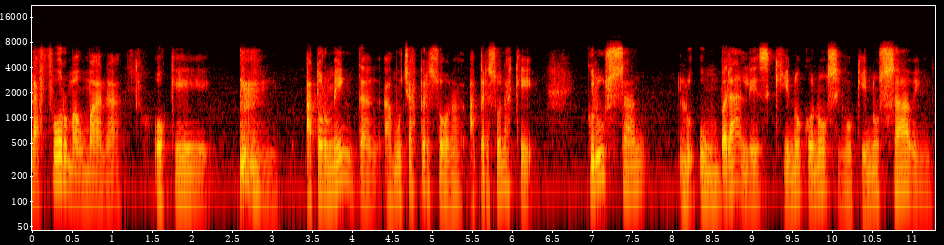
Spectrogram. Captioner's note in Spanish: carraspeo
